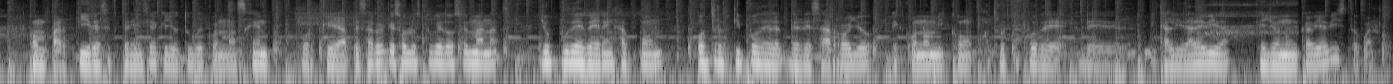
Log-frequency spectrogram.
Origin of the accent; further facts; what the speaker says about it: Mexico; now in Japan; Yo creo que somos pocos mexicanos aquí, así que nos tenemos que ayudar mucho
